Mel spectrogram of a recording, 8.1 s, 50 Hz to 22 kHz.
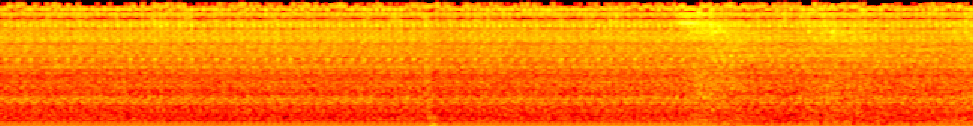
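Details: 1972 VW Beetle 1200 air-cooled flat-four idling after valve clearance adjustment and plug change, now on all four cylinders; fast light ticking over low thrum, packety valve train, owner suspects valves need tightening.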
